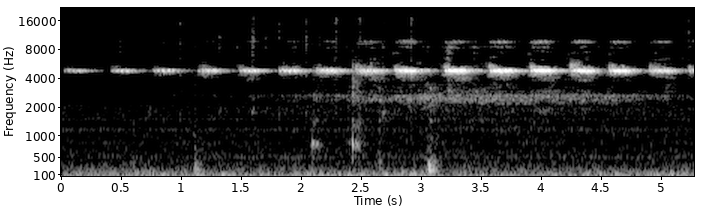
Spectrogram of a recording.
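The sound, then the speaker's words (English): Crickets chirp steadily in a fast, regular pulsing trill, high-pitched and continuous, with no voices present and a faint low background hum beneath. “Yes, that's right, those are crickets”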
